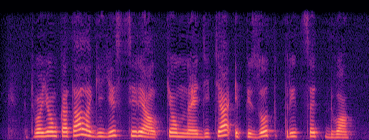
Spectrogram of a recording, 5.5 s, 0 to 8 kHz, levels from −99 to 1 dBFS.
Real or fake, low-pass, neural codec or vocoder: fake; 7.2 kHz; codec, 16 kHz in and 24 kHz out, 1 kbps, XY-Tokenizer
